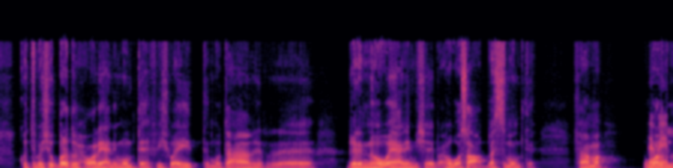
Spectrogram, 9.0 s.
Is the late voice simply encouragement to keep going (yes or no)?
no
